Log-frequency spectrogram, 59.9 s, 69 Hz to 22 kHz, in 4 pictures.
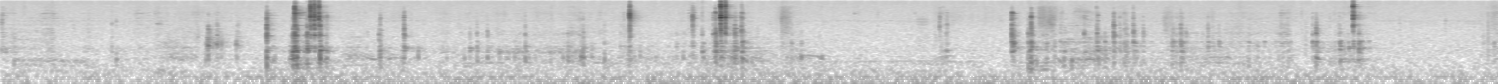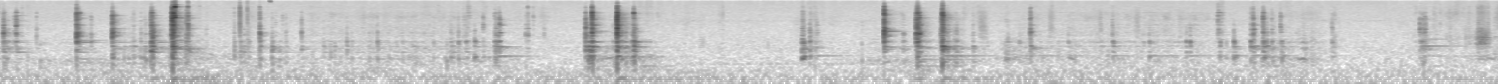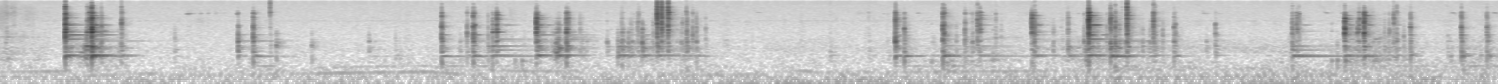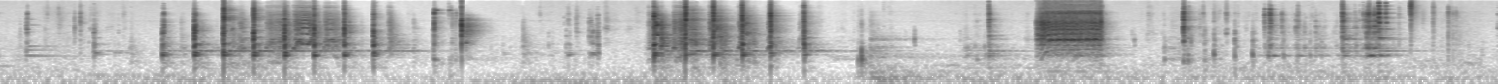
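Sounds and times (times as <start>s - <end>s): hand tools clinking on metal: 56.9s - 59.6s.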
